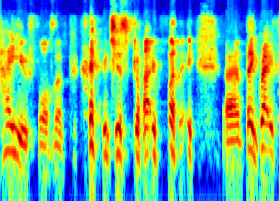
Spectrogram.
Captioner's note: laughs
